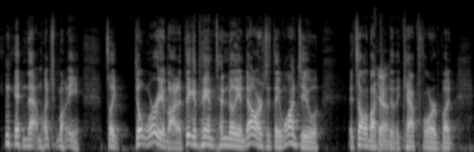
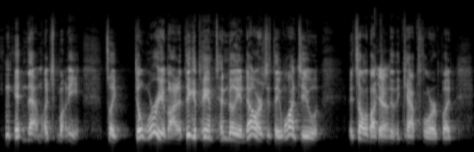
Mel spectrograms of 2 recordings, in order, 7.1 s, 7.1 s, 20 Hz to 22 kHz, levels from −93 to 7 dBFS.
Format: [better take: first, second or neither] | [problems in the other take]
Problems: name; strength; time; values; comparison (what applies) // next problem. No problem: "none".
first | thin; very; fading below 350 Hz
